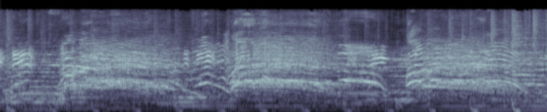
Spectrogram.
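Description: A crowd of children shouting and cheering together in three long swells that rise and fall, over music with a steady beat.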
